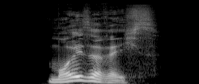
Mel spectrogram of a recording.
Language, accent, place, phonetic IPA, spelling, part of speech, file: German, Germany, Berlin, [ˈmɔɪ̯zəʁɪçs], Mäuserichs, noun, De-Mäuserichs.ogg
- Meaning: genitive singular of Mäuserich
